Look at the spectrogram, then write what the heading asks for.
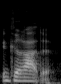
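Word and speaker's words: gerade: So you can see there is an e in the word but it's not actually pronounced. So everyone always says gra.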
